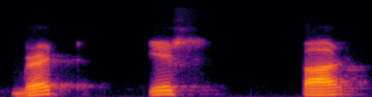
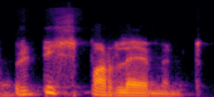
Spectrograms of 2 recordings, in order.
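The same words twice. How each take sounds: First: Each syllable is broken off and said separately. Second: The syllables flow together smoothly and evenly. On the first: This is the speech of cerebellar disease. "The scanning or staccato is" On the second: This is how a healthy person speaks. "That is what we pronounced"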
